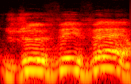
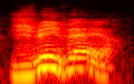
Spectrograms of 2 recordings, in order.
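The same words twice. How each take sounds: First: The consonants are each sounded separately. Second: The consonants are dropped and run together. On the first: The speaker calls it wrong. "on va pas dire" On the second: The speaker calls it right. "on dit je vais vers"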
